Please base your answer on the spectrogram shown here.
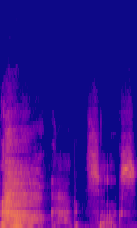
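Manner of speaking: low, whispered groan.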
